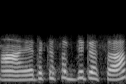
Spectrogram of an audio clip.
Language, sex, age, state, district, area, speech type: Malayalam, female, 45-60, Kerala, Alappuzha, rural, conversation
